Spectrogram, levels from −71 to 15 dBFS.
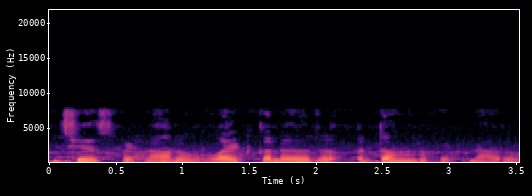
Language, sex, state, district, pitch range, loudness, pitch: Telugu, female, Andhra Pradesh, Annamaya, 205-215 Hz, -17 LUFS, 210 Hz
